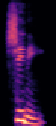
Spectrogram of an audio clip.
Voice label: "shinny", Indian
